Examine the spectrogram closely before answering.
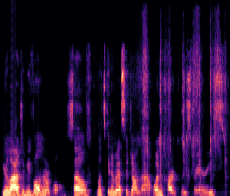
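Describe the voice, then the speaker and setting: A woman giving a casual tarot reading to camera, speaking gently and encouragingly, and her voice is turning raspy. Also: medium pitch, a little fast, a little hiss or hum. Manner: gentle, encouraging, reads card text aloud. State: voice getting raspy. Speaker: tarot reader.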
